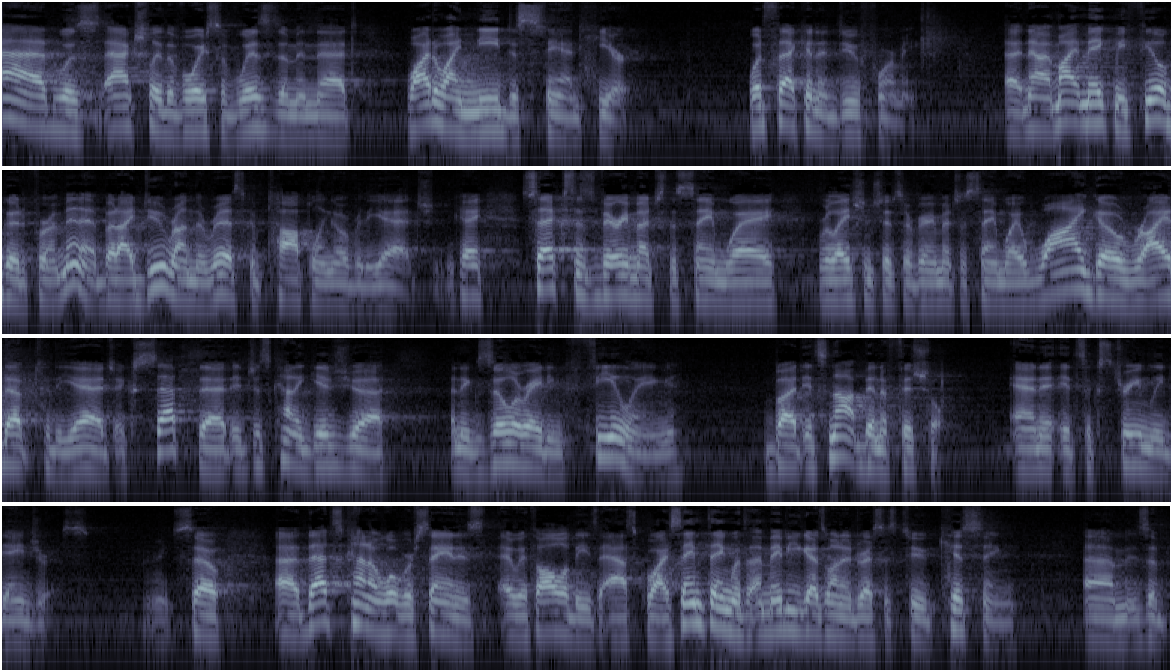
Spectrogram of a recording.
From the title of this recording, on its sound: Panel Discussion and Q&A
